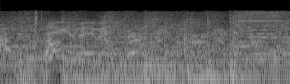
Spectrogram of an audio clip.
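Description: Background music with a dog barking over it.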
